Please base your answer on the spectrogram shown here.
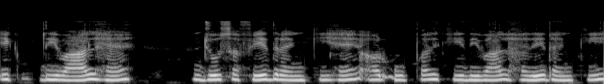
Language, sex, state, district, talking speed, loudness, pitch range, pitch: Hindi, female, Uttar Pradesh, Budaun, 160 wpm, -15 LUFS, 205-225 Hz, 215 Hz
